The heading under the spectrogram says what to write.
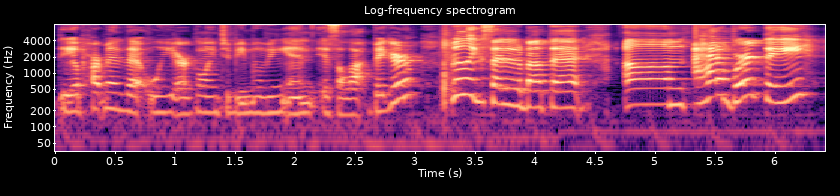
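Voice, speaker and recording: A woman's voice: on the high side, fairly quick, pushed and bright, slight background noise. A woman in her thirties talking through a casual get-ready-with-me vlog at home, upbeat and rambling with plenty of fillers. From Southern US. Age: 30s. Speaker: beauty vlogger. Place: at home among moving boxes.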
